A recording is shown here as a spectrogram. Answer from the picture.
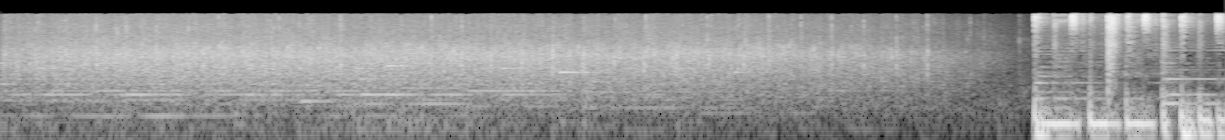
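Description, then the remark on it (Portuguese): Sustained applause from a crowd, a virtual tribute to Silmar, a dense steady patter of clapping lasting about ten seconds before fading out, then giving way abruptly to loud music. “e para você, em nome de toda a equipe do Alotênica, ainda que virtuais, os nossos sinceros aplausos, meu amigo.”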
